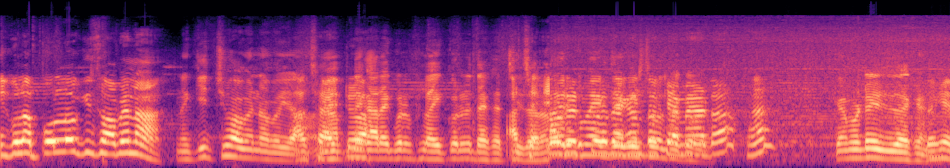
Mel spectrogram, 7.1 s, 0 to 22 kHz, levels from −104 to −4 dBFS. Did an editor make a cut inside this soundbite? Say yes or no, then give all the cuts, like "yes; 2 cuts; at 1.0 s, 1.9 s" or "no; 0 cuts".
no; 0 cuts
